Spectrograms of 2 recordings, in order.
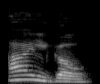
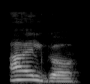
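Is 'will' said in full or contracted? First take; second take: contracted; contracted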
